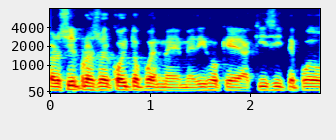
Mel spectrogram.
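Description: A man with a plain, everyday voice talks fairly quickly at a medium pitch. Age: 30s. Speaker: professional footballer. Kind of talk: radio interview.

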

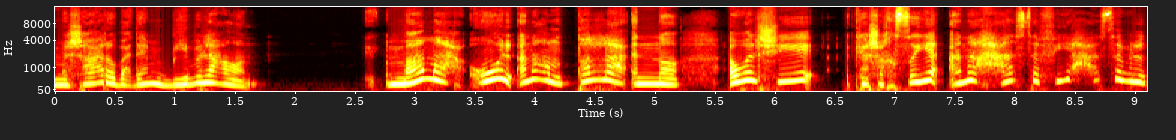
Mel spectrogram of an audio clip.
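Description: A woman speaks in a high voice at a very slow pace. Her pitch swings very widely. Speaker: podcast host. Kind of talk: casual chat.

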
